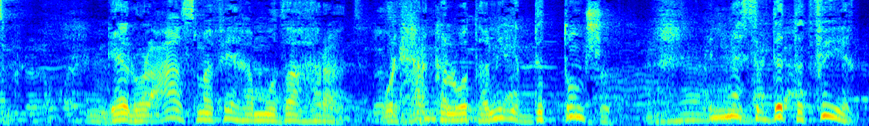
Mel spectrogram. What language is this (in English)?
Arabic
